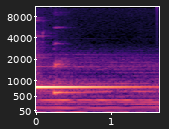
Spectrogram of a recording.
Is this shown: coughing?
no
